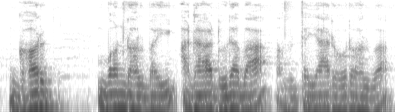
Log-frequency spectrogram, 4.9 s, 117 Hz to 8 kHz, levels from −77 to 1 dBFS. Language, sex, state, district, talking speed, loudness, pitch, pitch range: Bhojpuri, male, Bihar, Gopalganj, 160 wpm, -31 LUFS, 110 Hz, 105-115 Hz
